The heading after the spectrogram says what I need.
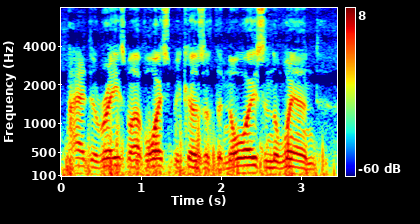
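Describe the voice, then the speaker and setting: A man in his sixties with a rough, irregular voice, rambling and lecturing condescendingly in a video monologue. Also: medium pitch, fairly even intonation, moderate pace, background noise. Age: 60s. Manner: condescending, lecturing, meandering with restarts. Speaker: vlogger.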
